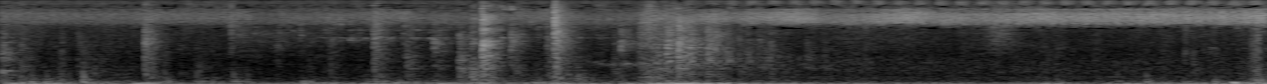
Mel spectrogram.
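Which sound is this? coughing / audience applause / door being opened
door being opened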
